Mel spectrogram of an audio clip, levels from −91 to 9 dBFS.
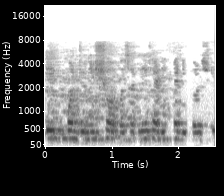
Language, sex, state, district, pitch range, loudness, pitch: Konkani, female, Goa, North and South Goa, 205-225 Hz, -25 LUFS, 215 Hz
